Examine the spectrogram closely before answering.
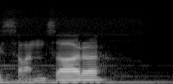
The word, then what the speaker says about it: samsara: the one day samsara I don't know why they call it samsara but it's actually sansara it's a uh the no uh North East uh no not yeah the East pronunciation is the samsara the real pronunciation is tansara ask for the truth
